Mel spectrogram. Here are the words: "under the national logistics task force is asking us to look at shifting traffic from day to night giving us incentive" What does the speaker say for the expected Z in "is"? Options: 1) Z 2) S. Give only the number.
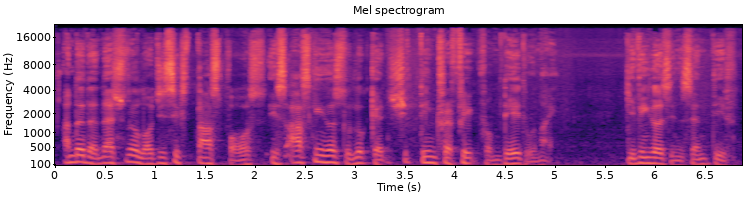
2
